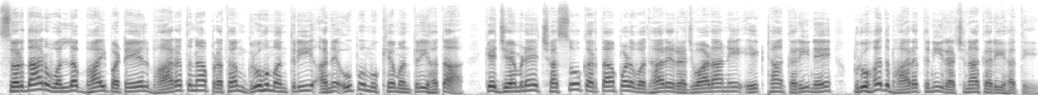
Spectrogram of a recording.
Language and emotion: Gujarati, neutral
